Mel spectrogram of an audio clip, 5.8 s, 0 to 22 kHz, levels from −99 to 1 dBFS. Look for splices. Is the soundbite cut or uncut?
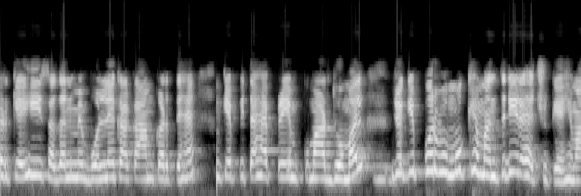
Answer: cut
